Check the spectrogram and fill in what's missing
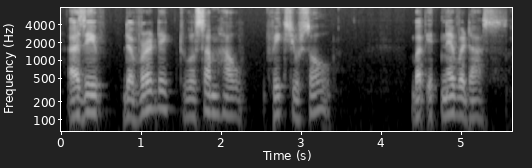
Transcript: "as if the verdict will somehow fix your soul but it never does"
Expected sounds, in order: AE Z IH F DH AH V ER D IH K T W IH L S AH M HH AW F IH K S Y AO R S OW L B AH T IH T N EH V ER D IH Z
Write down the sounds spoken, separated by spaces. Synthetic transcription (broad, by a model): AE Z IH F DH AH V ER D IH K T W IH L S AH M HH AW F IH K S Y AO R S OW L B AH T IH T N EH V ER D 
